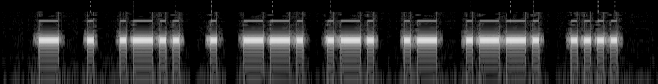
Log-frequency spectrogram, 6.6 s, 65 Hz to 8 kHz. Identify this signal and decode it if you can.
Morse code, heard as a keyed tone, about 18 wpm, spaced as for 15 wpm, 800 Hz. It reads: TELEGRAPH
